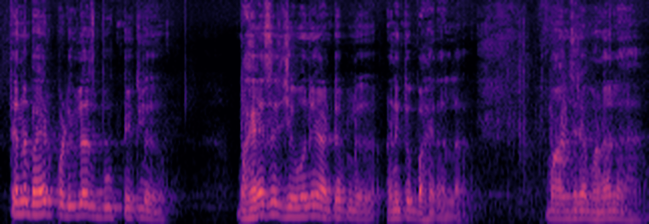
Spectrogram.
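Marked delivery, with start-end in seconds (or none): none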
